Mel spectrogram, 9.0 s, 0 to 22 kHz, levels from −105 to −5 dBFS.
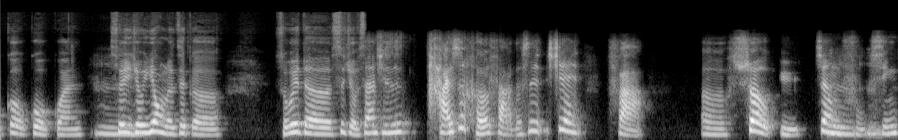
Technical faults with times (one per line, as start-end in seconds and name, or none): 3.66-8.99 call bitrate drop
